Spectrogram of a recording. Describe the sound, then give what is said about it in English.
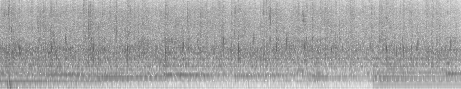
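A church audience applauds to welcome a missionary serving in Malaysia, steady dense clapping that holds at an even level from start to finish. “Would you put your hands together one more time and welcome missionary Lonnie Vestal today in Jesus' name.”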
